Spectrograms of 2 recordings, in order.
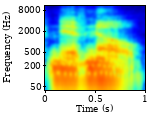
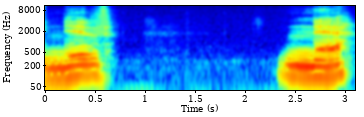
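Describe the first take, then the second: First: Niv no, second word with an oh vowel; no ending. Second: Niv ne, second word with an eh vowel; ne ending. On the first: Teacher cites the form being replaced, niv no with oh. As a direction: say no with a round oh, not eh. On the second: Teacher gives students the corrected form, niv ne with eh. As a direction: say ne with an open eh, not oh. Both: Shown as a demonstration. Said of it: "instead of niv, no".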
